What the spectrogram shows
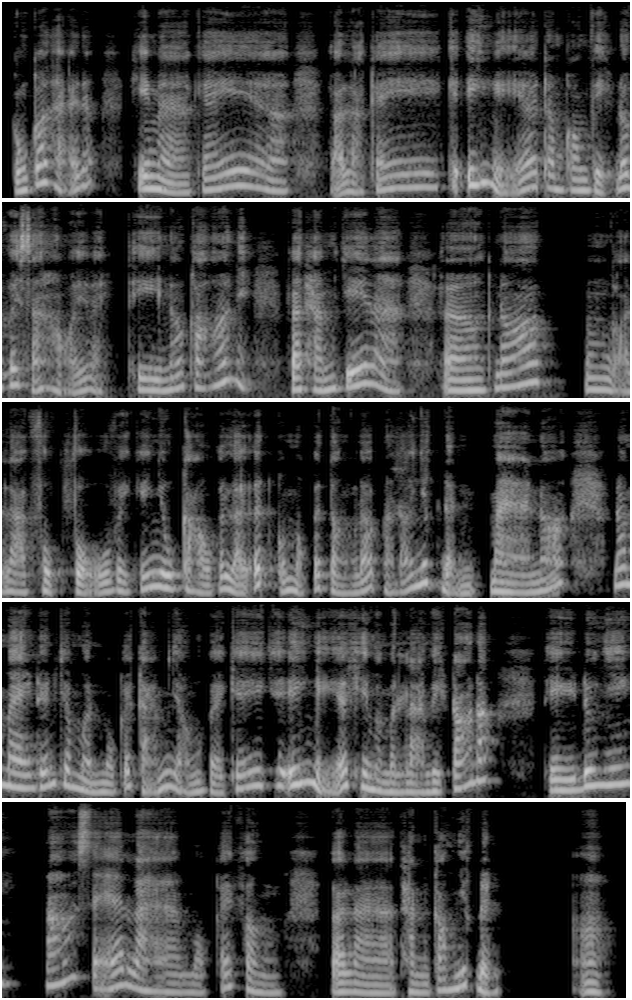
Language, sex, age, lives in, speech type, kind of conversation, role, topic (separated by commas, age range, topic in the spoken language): Vietnamese, female, 30-34, Vietnam, conversation, podcast, guest, Bạn định nghĩa thành công trong sự nghiệp như thế nào?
